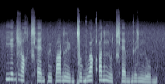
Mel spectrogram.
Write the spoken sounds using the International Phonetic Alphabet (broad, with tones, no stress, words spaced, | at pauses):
je˦ɡɮɔ˧χt͡ɕʰɛ˧d pʉ˧pɑ˦ɡ ly˨ɡ ǀu˧ɡwu˦qʼu˦dɲu˨ t͡ɕʰɛ˧b ɡʉ˧z ɲu˨b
